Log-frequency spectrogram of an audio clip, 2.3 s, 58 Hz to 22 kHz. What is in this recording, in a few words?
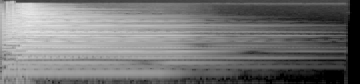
G Major 7th Suspended 2nd Suspended 4th C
